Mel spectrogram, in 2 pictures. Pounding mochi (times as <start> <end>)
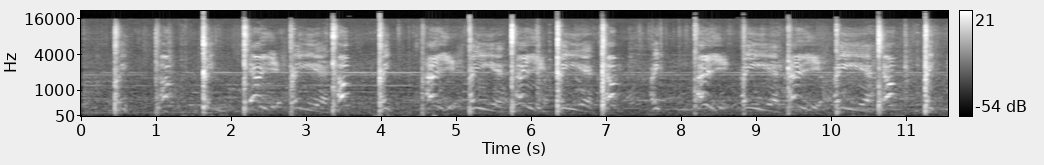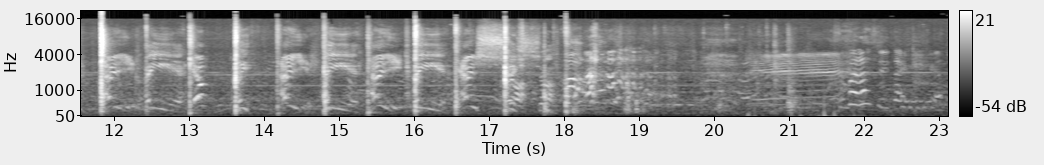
0.4 7.2, 8.2 18.2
